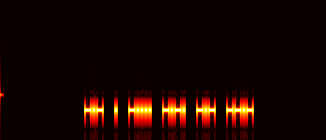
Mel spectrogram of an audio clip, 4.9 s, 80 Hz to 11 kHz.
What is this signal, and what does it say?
Morse code, heard as a keyed tone, about 40 wpm, spaced as for 29 wpm, 700 Hz. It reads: KE6CKQ
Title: USA Call Signs - 6 Characters - 2x Character Spacing - 40wpm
